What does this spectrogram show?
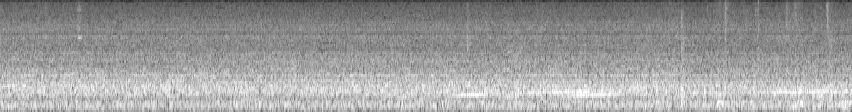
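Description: On-board running noise of a Yurikamome rubber-tyred automated guideway train pulling away on its concrete guideway: a steady rumble and hiss. From about halfway a thin whine rises slowly in pitch as the train gathers speed.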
